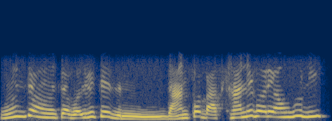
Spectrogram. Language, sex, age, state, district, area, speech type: Nepali, female, 60+, West Bengal, Darjeeling, rural, conversation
